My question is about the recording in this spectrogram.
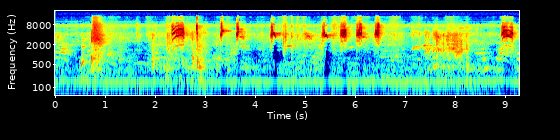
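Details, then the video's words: Sunbird lure sound meant to make a silent kolibri ninja start singing: a busy run of high chirps and short thin whistled notes, irregular and rapid, with some scratchy notes and a constant low hum behind. "suara burung kolibri"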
